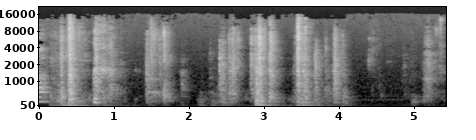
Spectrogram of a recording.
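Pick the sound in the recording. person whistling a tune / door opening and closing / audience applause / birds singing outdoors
door opening and closing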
